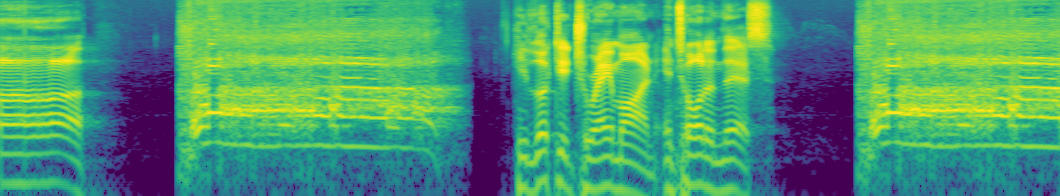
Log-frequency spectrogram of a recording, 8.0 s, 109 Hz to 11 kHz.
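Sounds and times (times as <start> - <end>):
man crying out in pain after eye poke: 0.0 - 0.8, 1.4 - 3.5, 6.4 - 7.9
speech: 3.9 - 5.8.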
